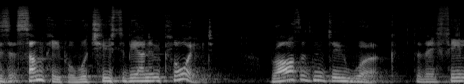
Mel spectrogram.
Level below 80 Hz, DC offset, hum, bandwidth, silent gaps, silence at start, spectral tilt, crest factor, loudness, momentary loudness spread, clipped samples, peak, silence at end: -64 dBFS; under 0.1%; none; 16.5 kHz; none; 0 s; -6 dB/octave; 20 dB; -29 LUFS; 14 LU; under 0.1%; -10 dBFS; 0 s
